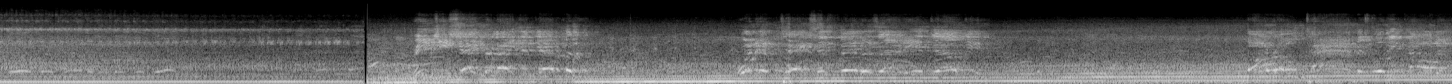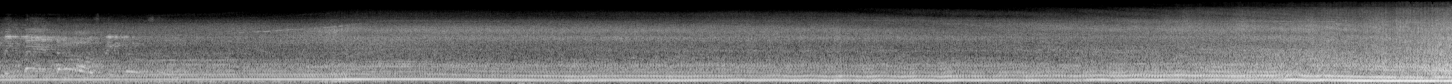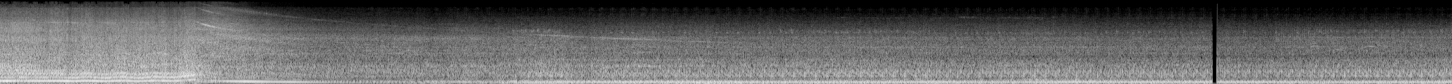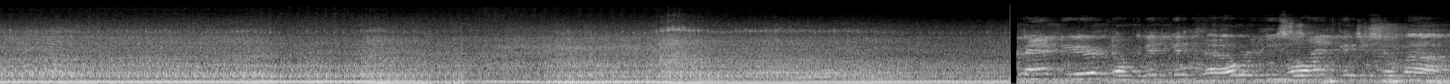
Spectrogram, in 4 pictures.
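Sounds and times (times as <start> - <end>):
engine idling: 0.0 - 10.6, 19.7 - 57.9
diesel engine at full throttle: 0.0 - 58.0.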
